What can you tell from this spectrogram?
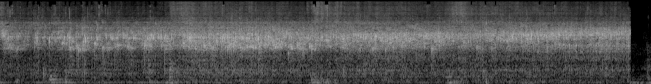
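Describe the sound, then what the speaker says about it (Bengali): Eggplant (brinjal) frying in oil in a pan gives a loud, steady, close sizzle that holds for several seconds and then cuts off abruptly. "এখন তো বেগুনটা ভাজি আগে।"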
